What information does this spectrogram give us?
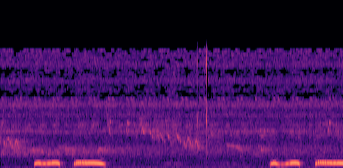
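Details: Spotted doves (tekukur) cooing at a trapping site with a decoy bird, where a very aggressive wild dove is present; two pairs of mellow two-part coos, each a short note then a longer drawn-out one, separated by a pause.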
